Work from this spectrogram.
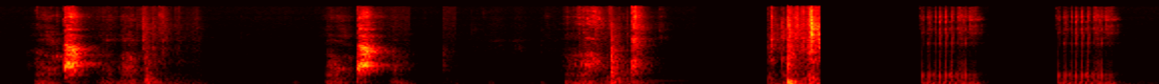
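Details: French Bulldog Apple barking while attacking a box in play, sharp barks in pairs a few seconds apart, followed by lower, muffled growling snorts toward the end.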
